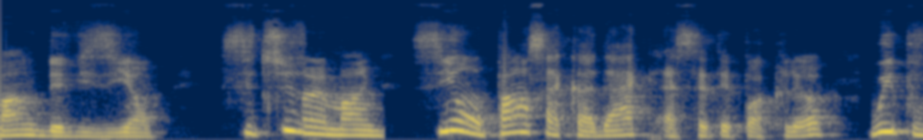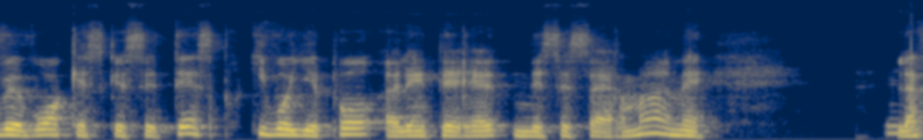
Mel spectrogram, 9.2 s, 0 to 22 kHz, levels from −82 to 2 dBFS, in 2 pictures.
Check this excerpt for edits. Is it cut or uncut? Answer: cut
